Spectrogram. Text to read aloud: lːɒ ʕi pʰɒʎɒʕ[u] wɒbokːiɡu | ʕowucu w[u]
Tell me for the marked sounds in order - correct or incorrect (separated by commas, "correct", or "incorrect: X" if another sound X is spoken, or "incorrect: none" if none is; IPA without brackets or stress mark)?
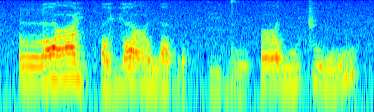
correct, correct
